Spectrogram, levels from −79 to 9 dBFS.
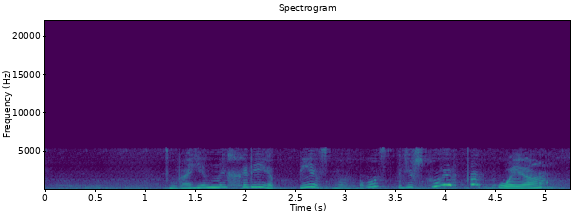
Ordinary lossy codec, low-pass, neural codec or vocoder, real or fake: none; 5.4 kHz; codec, 16 kHz, 1.1 kbps, Voila-Tokenizer; fake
